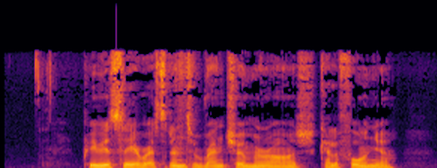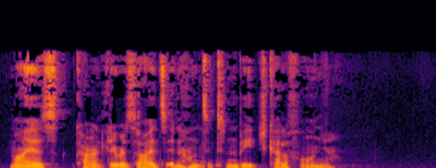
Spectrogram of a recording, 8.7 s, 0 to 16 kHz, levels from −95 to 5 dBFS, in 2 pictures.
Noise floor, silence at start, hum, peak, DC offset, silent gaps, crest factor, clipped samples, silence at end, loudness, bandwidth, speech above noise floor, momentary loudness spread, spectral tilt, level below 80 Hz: -69 dBFS; 0.35 s; none; 0 dBFS; under 0.1%; none; 18 dB; under 0.1%; 1.05 s; -18 LUFS; 11.5 kHz; 51 dB; 13 LU; -4.5 dB/octave; -42 dBFS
